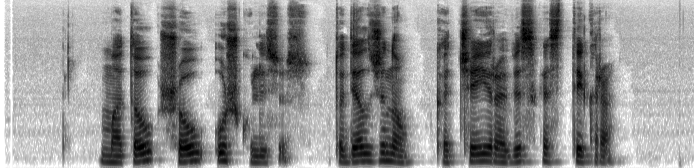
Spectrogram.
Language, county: Lithuanian, Vilnius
